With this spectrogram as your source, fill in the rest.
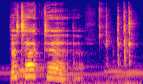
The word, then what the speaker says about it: Detektiv: Detective. And not the way you think it's spelled. It's like a It's spelled with a a K T I V.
